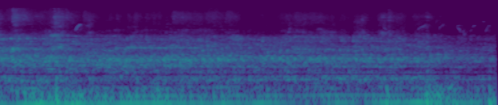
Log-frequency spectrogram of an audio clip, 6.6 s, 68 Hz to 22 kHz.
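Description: Belarus 510 tractor's diesel engine running steadily as it pulls a laser land leveler away across the field. The sound slowly fades as the tractor moves off.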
